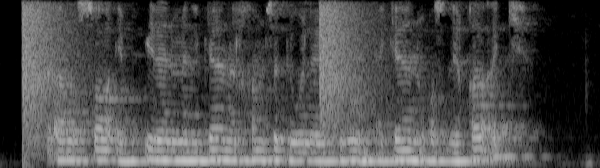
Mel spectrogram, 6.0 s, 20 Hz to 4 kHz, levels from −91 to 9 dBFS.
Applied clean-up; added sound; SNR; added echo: none; Clapping; 12 dB; none.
